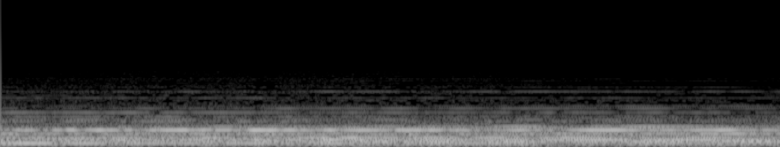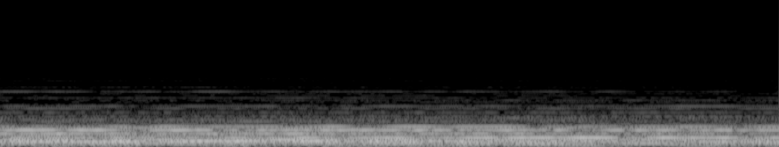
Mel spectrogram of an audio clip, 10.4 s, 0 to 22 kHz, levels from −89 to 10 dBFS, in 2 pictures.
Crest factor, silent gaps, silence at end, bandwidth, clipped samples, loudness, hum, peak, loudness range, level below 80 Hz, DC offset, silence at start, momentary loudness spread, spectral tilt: 14 dB; none; 0 s; 1.8 kHz; under 0.1%; -23 LUFS; none; -8 dBFS; 1 LU; -42 dBFS; under 0.1%; 0 s; 2 LU; -16 dB/octave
